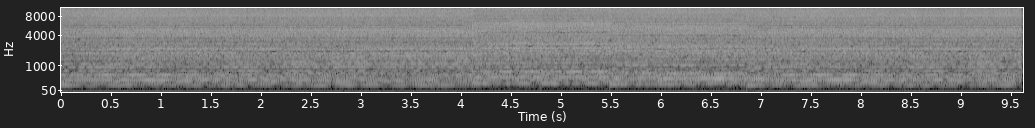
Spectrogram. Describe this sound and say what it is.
11 ca pad air
bright airy jungle
music, white-noise, horror, atmos, background-sound, atmosphere, atmospheric, soundscape, ambience, score, suspense, intro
